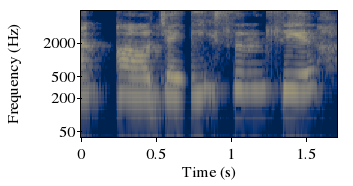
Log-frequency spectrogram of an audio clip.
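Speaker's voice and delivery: very loud, very slow, drawn-out put-on Scouse accent. Introducing a guest on the show: put-on Scouse accent. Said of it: "I'm still doing it in a Scouse accent".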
